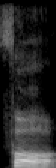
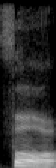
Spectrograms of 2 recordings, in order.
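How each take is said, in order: No difference in how they are said.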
